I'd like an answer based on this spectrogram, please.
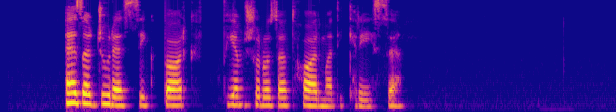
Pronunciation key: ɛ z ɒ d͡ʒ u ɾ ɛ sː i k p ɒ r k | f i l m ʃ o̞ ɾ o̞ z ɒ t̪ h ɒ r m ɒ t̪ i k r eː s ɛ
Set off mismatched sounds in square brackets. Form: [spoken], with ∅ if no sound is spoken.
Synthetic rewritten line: ɛ z ɒ d͡ʒ u ɾ ɛ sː i k p ɒ r k | f i l m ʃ o̞ ɾ o̞ z ɒ t̪ h ɒ r m ɒ [d̪] i k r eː s ɛ

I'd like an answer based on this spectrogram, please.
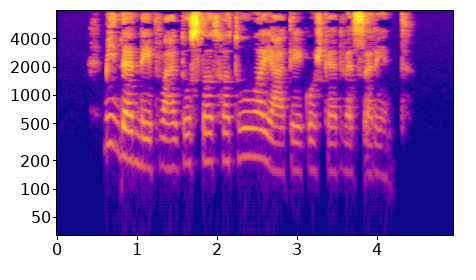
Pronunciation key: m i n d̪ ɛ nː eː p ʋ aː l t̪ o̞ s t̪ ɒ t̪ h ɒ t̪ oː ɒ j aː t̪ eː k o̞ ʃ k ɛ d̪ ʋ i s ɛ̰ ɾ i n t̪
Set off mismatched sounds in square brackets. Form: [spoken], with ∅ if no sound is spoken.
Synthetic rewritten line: m i n d̪ ɛ nː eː p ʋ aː l t̪ o̞ s t̪ ɒ t̪ h ɒ t̪ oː ɒ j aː t̪ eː k o̞ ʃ k ɛ d̪ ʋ [ɛ] s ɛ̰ ɾ i n t̪

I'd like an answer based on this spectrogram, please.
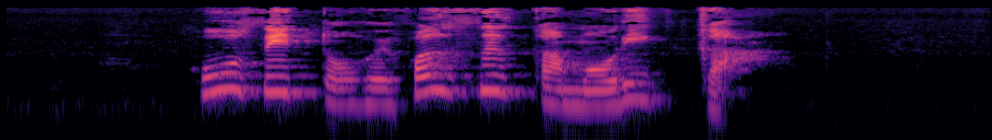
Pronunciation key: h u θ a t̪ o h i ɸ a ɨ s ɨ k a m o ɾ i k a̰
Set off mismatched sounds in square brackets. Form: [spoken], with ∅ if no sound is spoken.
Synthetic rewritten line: h u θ [i] t̪ o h [e] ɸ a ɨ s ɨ k a m o ɾ i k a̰

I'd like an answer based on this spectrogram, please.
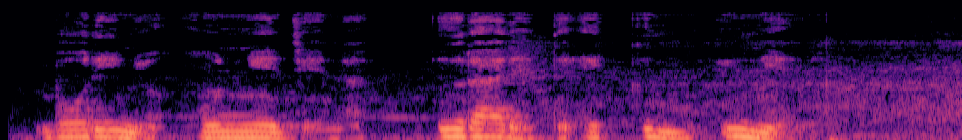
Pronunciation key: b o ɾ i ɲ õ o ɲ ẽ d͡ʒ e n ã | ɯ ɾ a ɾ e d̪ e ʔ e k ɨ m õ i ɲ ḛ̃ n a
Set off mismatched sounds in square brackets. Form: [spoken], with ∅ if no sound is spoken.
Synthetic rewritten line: b o ɾ i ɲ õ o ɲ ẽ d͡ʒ e n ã | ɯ ɾ a ɾ e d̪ e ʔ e k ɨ m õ i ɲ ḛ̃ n a

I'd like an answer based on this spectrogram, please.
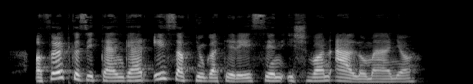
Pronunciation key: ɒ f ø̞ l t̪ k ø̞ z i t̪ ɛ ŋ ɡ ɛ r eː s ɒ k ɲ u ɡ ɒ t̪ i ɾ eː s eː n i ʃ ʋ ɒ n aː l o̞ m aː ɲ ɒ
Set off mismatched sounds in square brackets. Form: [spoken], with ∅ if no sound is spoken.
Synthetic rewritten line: ɒ f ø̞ l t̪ k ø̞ z i t̪ ɛ ŋ ɡ ɛ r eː s ɒ k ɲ u ɡ ɒ t̪ i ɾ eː s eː n i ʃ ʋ ɒ n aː [lː] o̞ m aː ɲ ɒ

